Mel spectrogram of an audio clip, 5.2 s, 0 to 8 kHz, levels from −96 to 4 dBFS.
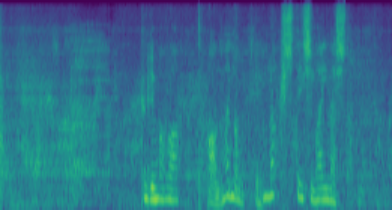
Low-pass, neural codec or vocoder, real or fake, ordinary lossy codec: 7.2 kHz; codec, 16 kHz in and 24 kHz out, 0.8 kbps, FocalCodec, streaming, 65536 codes; fake; AAC, 48 kbps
